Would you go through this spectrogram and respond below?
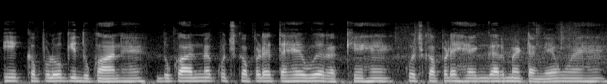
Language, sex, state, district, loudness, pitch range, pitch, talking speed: Hindi, male, Uttar Pradesh, Muzaffarnagar, -17 LUFS, 140-155 Hz, 150 Hz, 185 wpm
